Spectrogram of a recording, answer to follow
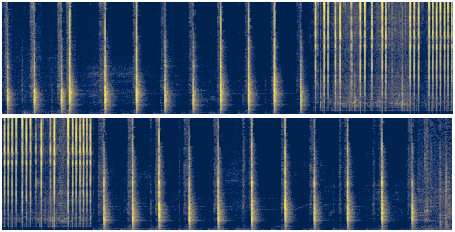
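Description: Kitchen knife slicing a cucumber thinly on a wooden cutting board, each stroke a sharp knock about twice a second. From about six seconds in, the knocks come much faster for about five seconds, then the steady slicing resumes and stops near the end.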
